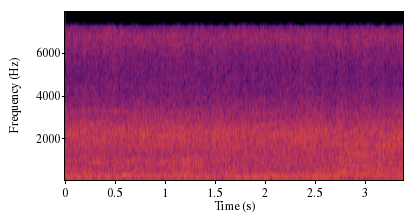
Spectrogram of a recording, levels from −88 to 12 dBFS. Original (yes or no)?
yes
